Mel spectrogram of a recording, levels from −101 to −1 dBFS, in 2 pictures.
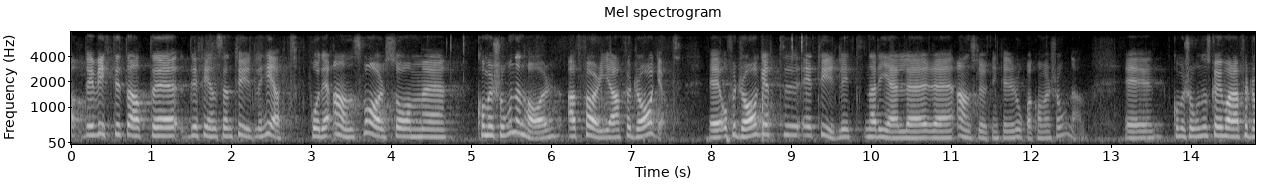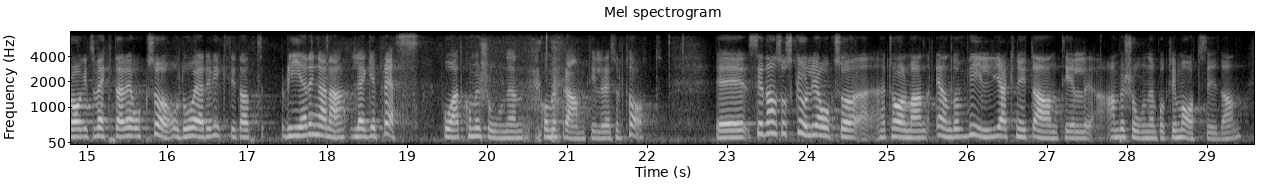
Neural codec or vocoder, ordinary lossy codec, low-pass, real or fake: none; Opus, 32 kbps; 7.2 kHz; real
